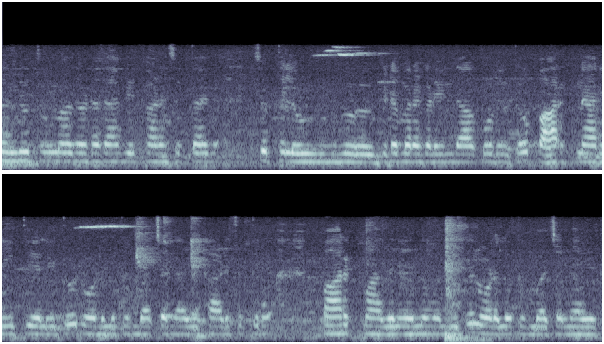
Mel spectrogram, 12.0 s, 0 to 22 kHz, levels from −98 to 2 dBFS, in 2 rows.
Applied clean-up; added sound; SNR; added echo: none; none; none; none.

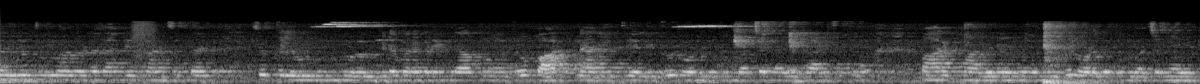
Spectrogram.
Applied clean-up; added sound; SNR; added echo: none; Breathing; 18 dB; reverberation time 1.3 s.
